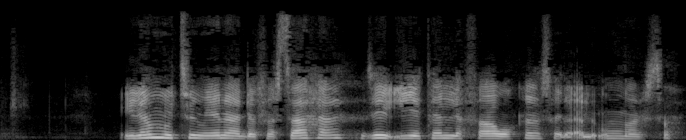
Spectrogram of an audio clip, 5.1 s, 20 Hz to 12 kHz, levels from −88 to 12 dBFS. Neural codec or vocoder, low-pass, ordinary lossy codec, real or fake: codec, 32 kHz, 1.9 kbps, SNAC; 10.8 kHz; MP3, 48 kbps; fake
